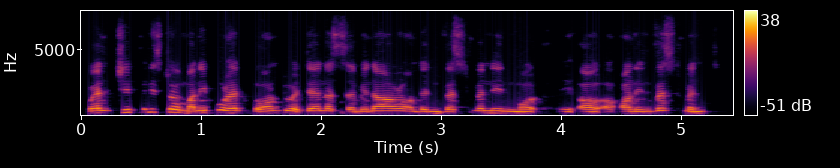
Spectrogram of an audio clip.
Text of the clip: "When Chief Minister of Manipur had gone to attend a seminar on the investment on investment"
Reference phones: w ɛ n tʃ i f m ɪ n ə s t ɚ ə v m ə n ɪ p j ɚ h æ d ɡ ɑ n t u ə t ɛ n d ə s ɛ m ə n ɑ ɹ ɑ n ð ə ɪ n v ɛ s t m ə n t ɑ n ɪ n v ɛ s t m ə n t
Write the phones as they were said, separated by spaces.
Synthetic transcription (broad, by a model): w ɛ n tʃ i p m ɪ n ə s t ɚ ə v m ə n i p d h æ d ɡ ɑ n t u ə t ɛ n d ə s ɛ m ə n ɑ ɹ ɑ n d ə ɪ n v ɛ s t m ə n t ɑ n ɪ n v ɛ s t m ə n t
